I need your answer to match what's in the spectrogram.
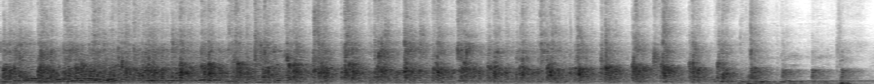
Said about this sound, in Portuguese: E as palmas que adorem ao Senhor Jesus.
